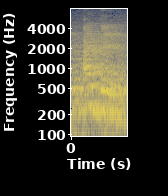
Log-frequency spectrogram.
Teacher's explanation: tapi dalnya tipis, bukan aldu.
